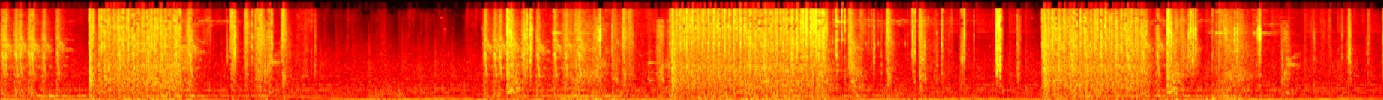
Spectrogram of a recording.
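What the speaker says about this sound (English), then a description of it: "energy weapons and explosives will indeed blow your foes into bloody pieces" Energy weapons fire and explosions blast in a Black Mesa game mod, a loud, dense stretch of shots, zaps and booms with near-constant impacts and only a brief lull partway through.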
